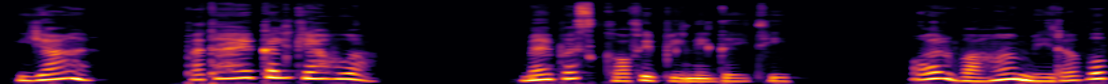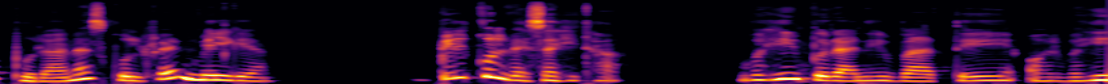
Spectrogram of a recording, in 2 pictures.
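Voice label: Hindi India female voice over, narrative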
